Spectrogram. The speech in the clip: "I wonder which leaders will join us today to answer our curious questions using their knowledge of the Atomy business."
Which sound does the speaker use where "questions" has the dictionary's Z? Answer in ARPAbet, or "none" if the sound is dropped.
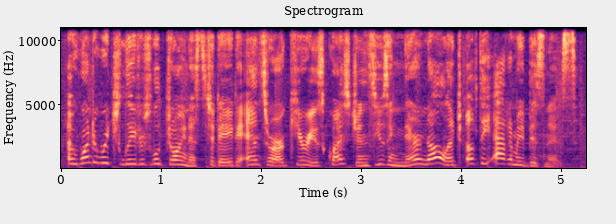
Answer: Z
